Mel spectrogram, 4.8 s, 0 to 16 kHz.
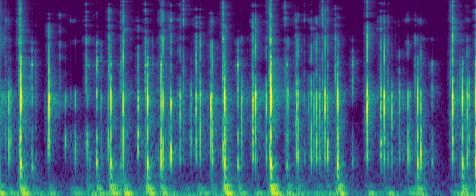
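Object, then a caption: Mechanical keyboard with PBT plastic keycaps. Fingertips type quickly on a GMK67 compact mechanical keyboard with PBT plastic keycaps. A steady stream of crisp, bright clacks sits around the upper midrange over a faint low thud, and each keystroke stops almost instantly. There is a brief pause near the end before the typing resumes.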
